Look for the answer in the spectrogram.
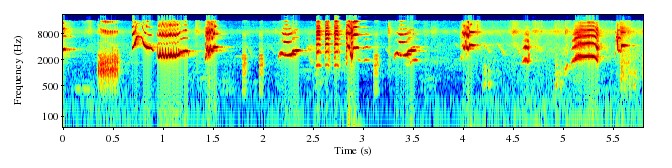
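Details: Tutor recording of a Javan myna for teaching other mynas: a strong whistled slur, rasping squawks and a rapid pulsed buzzy burst, with scattered chirps in between.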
